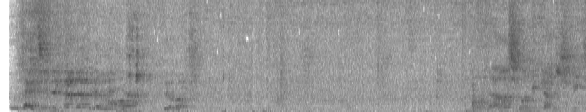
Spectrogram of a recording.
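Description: Karaoke music with a sung melody plays over loudspeakers in a room.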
